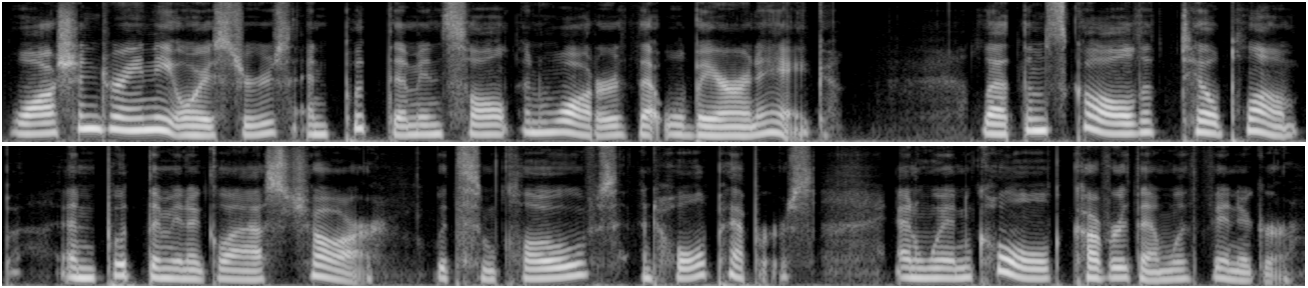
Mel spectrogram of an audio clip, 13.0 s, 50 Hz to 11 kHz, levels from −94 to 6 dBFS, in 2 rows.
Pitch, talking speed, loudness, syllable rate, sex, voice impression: 190 Hz, 195 wpm, -16 LUFS, 4.4 syllables/s, female, feminine, adult-like, tensed, slightly soft, slightly halting, calm, friendly, slightly reassuring, elegant, lively, slightly sharp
